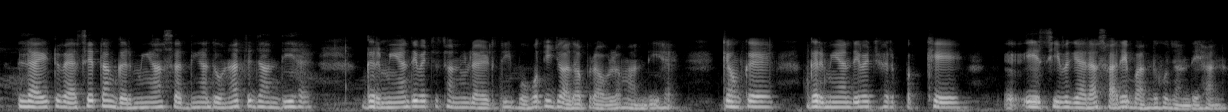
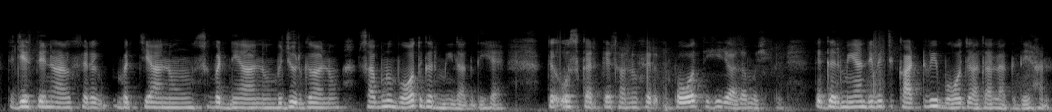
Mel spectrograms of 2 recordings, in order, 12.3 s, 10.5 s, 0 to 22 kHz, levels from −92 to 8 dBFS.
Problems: constant background noise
